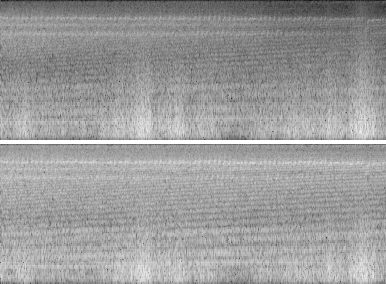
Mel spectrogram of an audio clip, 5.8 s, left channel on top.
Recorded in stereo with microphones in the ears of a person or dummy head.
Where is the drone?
60° right (ahead or behind); by 5.8 s 70° right (ahead or behind).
